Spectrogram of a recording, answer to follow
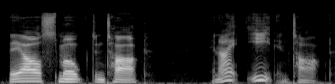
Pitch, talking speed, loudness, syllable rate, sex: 110 Hz, 180 wpm, -19 LUFS, 5.2 syllables/s, male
